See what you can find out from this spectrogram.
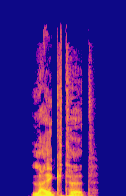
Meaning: inflection of liken: 1. second-person plural preterite 2. second-person plural subjunctive II
- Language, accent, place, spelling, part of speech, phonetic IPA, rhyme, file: German, Germany, Berlin, liktet, verb, [ˈlaɪ̯ktət], -aɪ̯ktət, De-liktet.ogg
